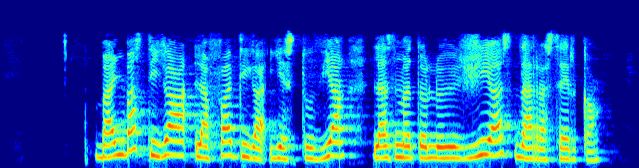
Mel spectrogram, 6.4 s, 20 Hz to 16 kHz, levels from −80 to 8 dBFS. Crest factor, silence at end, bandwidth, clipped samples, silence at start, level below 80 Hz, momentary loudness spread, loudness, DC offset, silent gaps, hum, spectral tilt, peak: 14 dB; 0.4 s; 8 kHz; under 0.1%; 0.95 s; -62 dBFS; 7 LU; -15 LUFS; under 0.1%; none; none; -3.5 dB/octave; -2 dBFS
